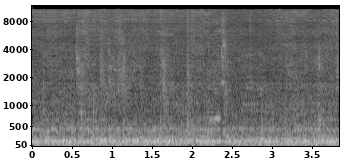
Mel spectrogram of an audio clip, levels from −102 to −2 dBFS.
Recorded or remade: remade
